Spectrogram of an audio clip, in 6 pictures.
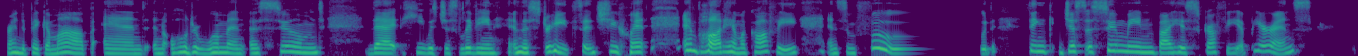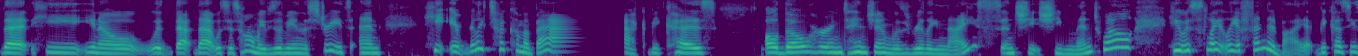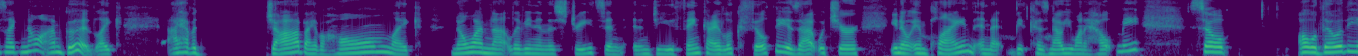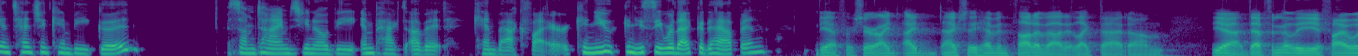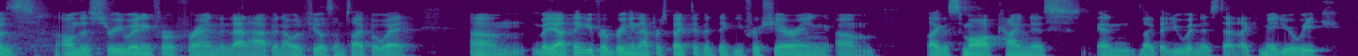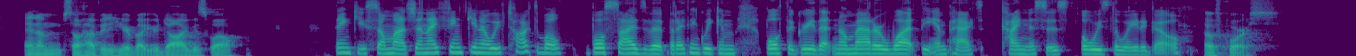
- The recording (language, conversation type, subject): English, unstructured, What is a small act of kindness you witnessed this week that made your week better, and how might it have fallen short?
- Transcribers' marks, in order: tapping; laughing while speaking: "in the streets, and she went and bought him"; distorted speech; other background noise; static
